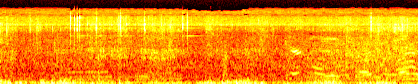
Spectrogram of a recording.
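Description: Wind rumbling on the microphone, with water splashing at the pier's edge where a hooked fish is thrashing beside a landing net, and a faint voice near the end.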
